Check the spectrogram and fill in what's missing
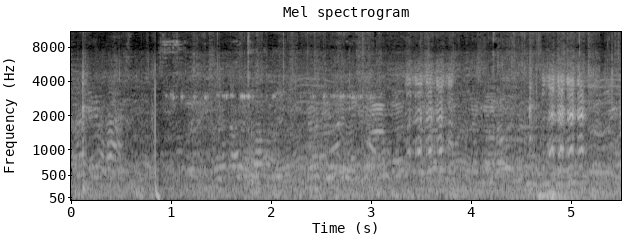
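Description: Goats, a nanny goat with two kids, bleat faintly amid a noisy goat market yard, with a sharp knock early on and a louder bleat near the end.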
